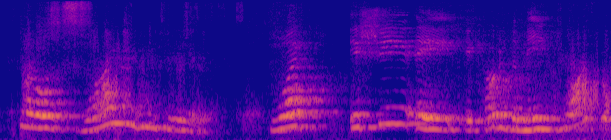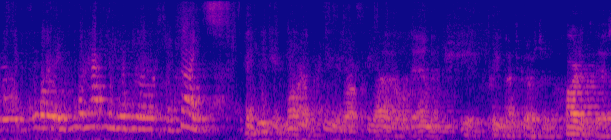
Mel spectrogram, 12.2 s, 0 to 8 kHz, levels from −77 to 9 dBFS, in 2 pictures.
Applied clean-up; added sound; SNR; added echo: neural separator model SepFormer DNS4.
